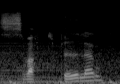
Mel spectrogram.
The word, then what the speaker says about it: Svartpilen: krona 401 swat pylon swat pillow in swedish means the black arrow and you pronounce it swat pilen you know as you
